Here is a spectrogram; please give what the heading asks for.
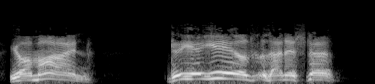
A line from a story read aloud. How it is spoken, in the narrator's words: he boomed down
